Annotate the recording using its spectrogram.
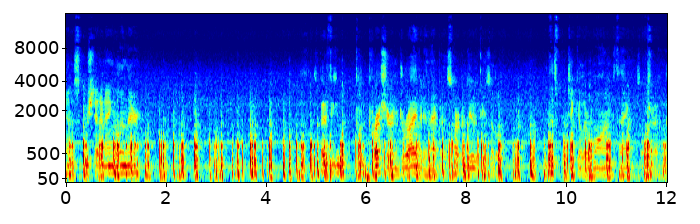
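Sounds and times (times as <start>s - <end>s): steam machine bubbling and sputtering: 0.0s - 12.0s.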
